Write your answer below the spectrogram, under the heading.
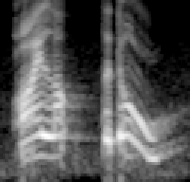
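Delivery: very high, feeble, tiny, weedy little voice. Reading the story, the narrator answers as his dad turns furious: weedy little voice. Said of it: "In a weedy little voice".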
